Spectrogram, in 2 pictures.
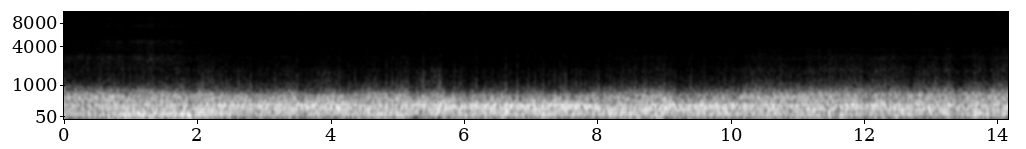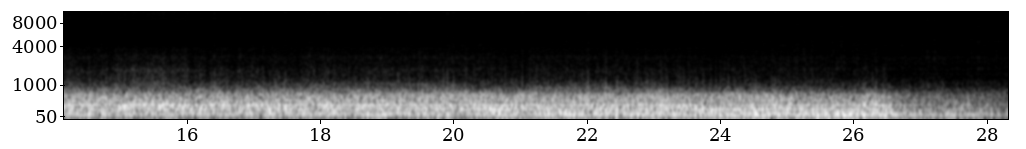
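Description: Wind rushing over the camera's microphone while skiing fast downhill: a loud, steady rumble that fades near the end as the pace slows.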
